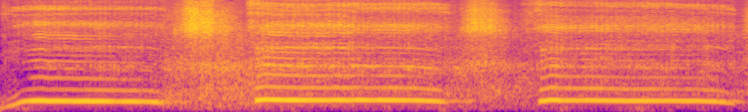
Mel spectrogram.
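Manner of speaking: long, high sustained wail; drawn-out high whine of a beaten child; mock child crying. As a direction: keep up a steady put-on cry. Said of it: "crying is one of the most important parts".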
